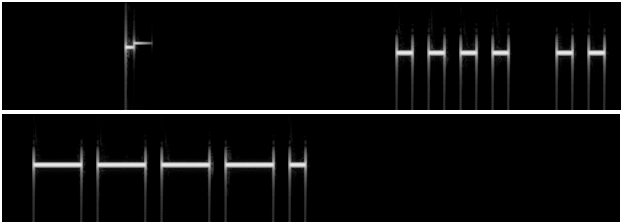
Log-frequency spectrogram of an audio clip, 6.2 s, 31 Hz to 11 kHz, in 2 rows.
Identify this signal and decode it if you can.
Morse code, heard as a keyed tone, about 15 wpm, 700 Hz. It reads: HI9
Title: Callsign Prefixes for Top 100 DXCC - 15wpm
